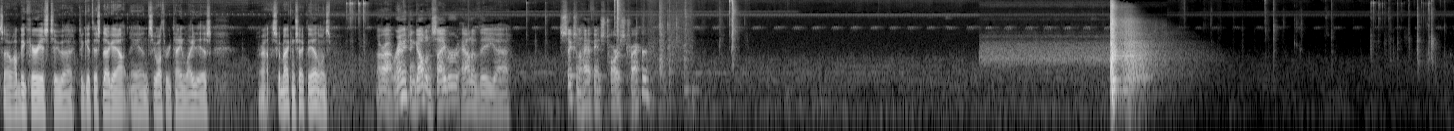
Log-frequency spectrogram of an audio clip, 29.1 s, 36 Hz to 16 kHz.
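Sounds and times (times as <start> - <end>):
revolver shot: 22.0 - 23.5.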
